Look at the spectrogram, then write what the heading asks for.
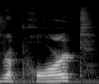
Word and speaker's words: rapport: those is Rapport building I know it says rapport but if you've never seen the word before it's Rapport that's how you pronounce it but Rapport building this is where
